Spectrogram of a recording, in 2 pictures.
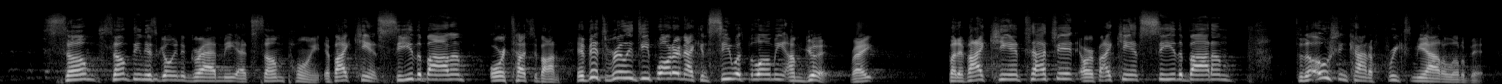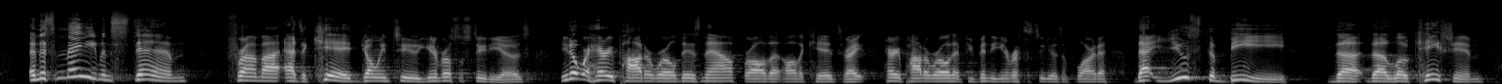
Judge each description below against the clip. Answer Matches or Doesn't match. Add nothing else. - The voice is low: Doesn't match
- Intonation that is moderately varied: Doesn't match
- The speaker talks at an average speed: Doesn't match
